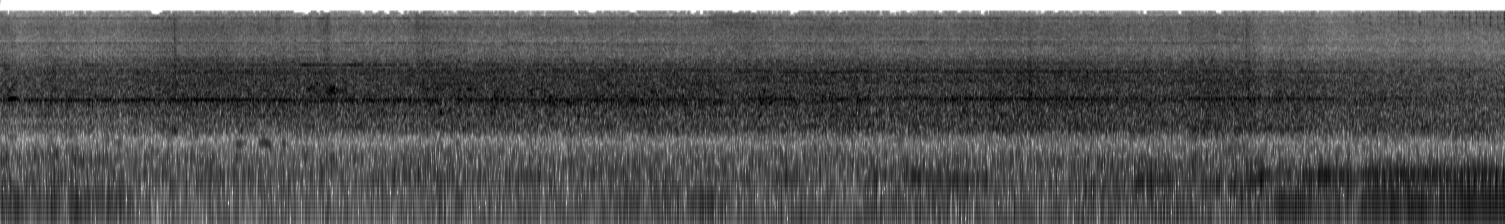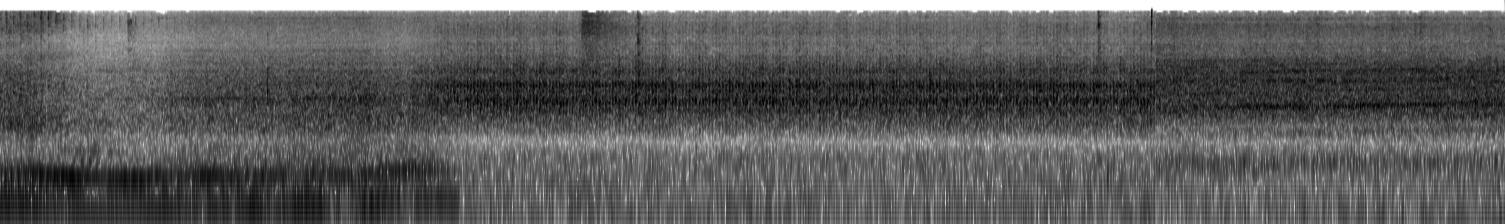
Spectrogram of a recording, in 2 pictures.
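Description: Fire engines' diesel engines running at a fire scene. About halfway through, one engine's note climbs and grows louder for several seconds, then drops back abruptly.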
